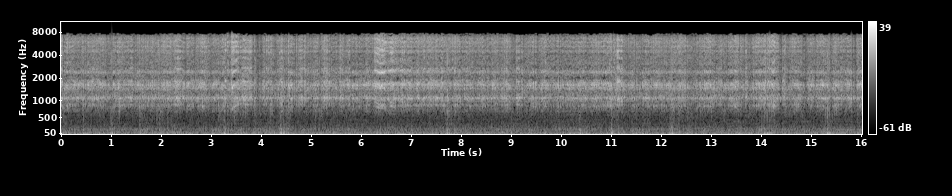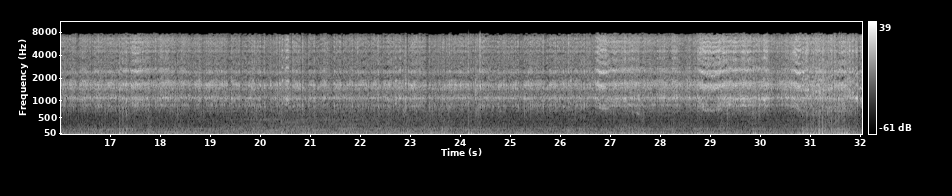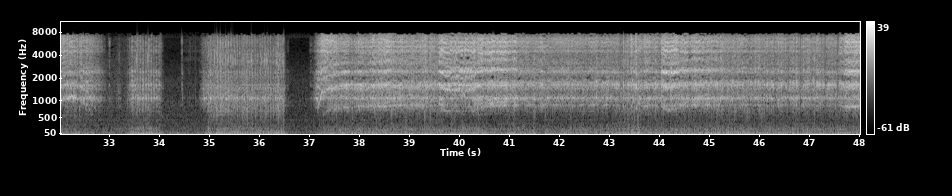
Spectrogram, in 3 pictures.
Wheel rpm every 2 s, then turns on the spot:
230, 230, 230, 230, 230, 230, 230, 230, 230, 230, 230, 230, 230, 230, 230, 200, 60, 40, 100, 220, 230, 230, 230, 230.
34-36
